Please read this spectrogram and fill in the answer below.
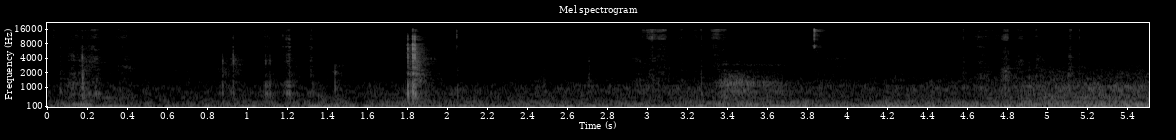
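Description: Light clicks and taps of small guitar parts and the plastic pickguard being handled on a workbench, with one sharper click about two seconds in, over a low steady hum.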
